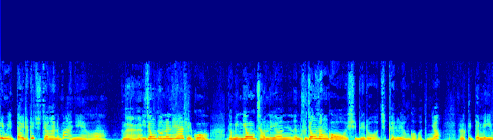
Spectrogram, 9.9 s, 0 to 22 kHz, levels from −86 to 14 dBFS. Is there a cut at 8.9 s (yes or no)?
no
